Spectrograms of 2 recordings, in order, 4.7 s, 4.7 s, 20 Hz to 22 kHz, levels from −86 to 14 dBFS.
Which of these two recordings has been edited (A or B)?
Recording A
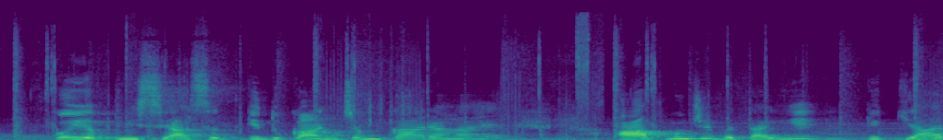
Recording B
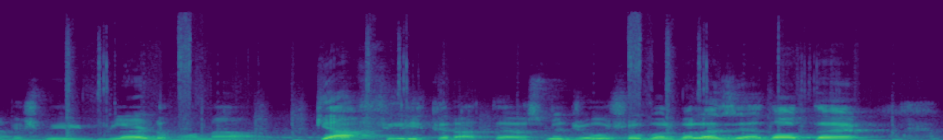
A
